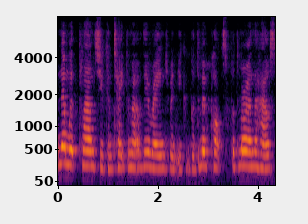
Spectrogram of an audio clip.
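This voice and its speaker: With an Irish accent, a woman talks at a fairly quick pace in a dark, mellow tone. Her pitch sits fairly high, and her intonation stays fairly even. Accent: Irish, can't say 'th'. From Ireland, Dublin. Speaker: florist and celebrant. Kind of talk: radio interview. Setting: radio studio. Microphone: recorded on phone, bad audio.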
